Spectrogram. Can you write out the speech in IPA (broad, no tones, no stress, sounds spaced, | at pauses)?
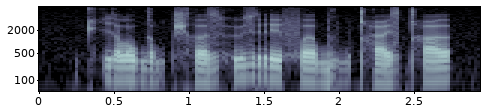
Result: kʰ i lˠ u ɡ ɐ b t͡ʃʰ ɐ z h ʉ z r e f ɐ b ɨ b qʰ e z qʰ ɐ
